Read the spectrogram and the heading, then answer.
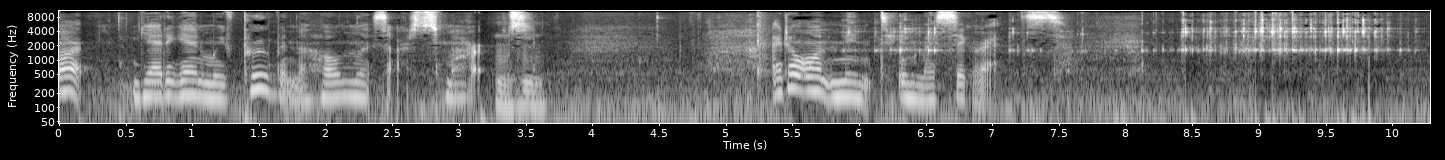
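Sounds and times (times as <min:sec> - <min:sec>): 
speech: 0:00.0 - 0:03.8, 0:05.3 - 0:07.5
ice cubes rattling and clinking against glass in a drink: 0:05.9 - 0:10.2.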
